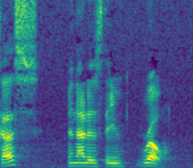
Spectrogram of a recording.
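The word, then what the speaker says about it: ρ: Here's another one that's going to be tricky for English speakers like us, and that is the rho. It looks like a P, but it's an R sound.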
